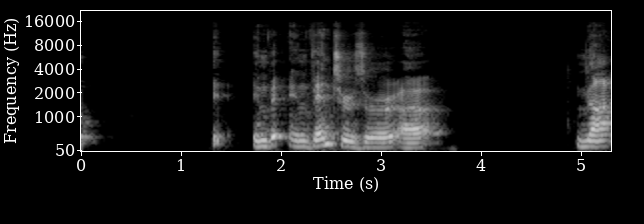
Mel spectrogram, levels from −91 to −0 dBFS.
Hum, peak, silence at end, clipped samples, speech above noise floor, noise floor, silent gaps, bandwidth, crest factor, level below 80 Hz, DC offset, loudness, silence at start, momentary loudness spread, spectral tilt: none; -12 dBFS; 0 s; under 0.1%; over 64 dB; under -90 dBFS; 0.31-1.20 s, 3.83-4.72 s; 15 kHz; 18 dB; -76 dBFS; under 0.1%; -28 LUFS; 0 s; 16 LU; -4.5 dB/octave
